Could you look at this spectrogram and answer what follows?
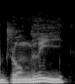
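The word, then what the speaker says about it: Zhongli: instance for Jong Lee, his name is like it starts with Zh and yet is pronounced with a J sound kind of like as if you had a D and a J uh close together or something like that.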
